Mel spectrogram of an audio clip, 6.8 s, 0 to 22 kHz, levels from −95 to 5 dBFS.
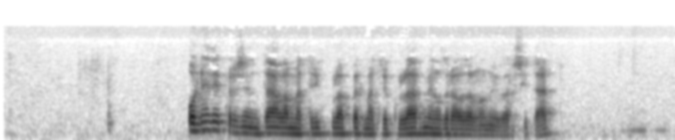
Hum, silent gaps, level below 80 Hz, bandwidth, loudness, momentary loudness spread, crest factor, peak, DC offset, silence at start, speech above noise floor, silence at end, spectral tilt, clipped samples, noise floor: none; none; -60 dBFS; 11 kHz; -21 LUFS; 11 LU; 22 dB; 0 dBFS; under 0.1%; 1.05 s; 43 dB; 1.25 s; -8 dB/octave; under 0.1%; -64 dBFS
